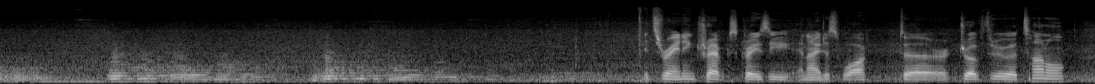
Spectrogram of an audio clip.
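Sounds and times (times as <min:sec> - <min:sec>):
man playing a tuba in a tunnel: 0:01.0 - 0:05.4
speech: 0:06.6 - 0:10.8.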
